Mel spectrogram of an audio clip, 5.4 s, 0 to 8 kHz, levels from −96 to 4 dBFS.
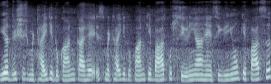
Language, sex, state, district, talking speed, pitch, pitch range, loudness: Hindi, female, Chandigarh, Chandigarh, 210 wpm, 175 Hz, 165-190 Hz, -18 LUFS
